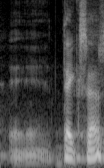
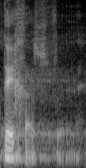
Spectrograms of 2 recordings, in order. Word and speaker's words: Texas: ñ no la pronuncian texas es tejas para que la xj en américa como el méxico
